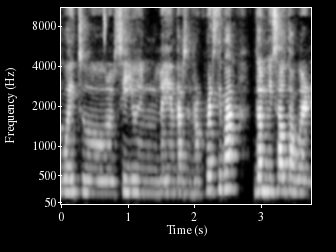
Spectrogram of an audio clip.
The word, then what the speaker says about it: Leyendas del Rock: Leonidas del Rock, right? Do I say pronounce it right? Leyendas. Leyendas del Rock. Yes, perfect.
